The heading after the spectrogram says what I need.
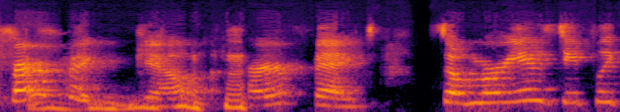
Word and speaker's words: Gehl: Is that how you pronounce it? Yeah. Okay, Gehl. perfect, Gehl.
